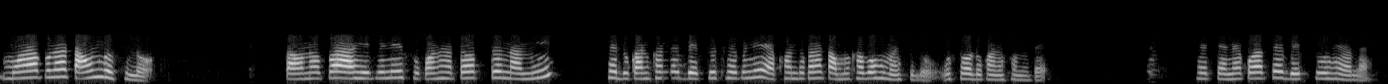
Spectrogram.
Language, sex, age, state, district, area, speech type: Assamese, female, 18-30, Assam, Lakhimpur, rural, conversation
